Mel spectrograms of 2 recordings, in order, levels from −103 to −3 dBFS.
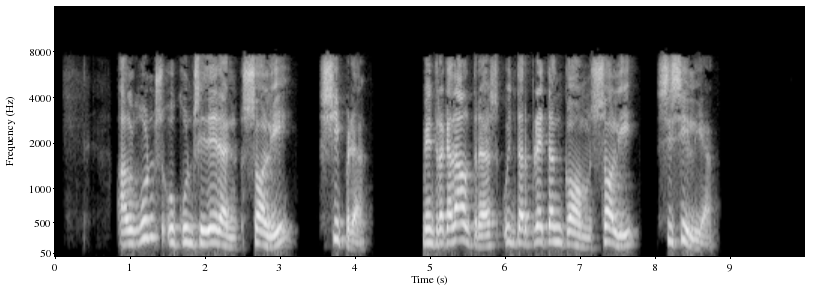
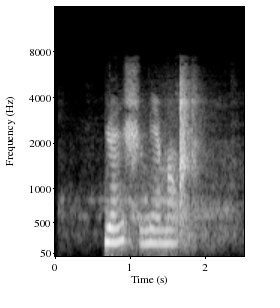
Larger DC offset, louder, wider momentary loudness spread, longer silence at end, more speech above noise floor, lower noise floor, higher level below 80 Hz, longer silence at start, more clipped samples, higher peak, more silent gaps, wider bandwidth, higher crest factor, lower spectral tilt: neither; about the same, -17 LUFS vs -18 LUFS; about the same, 9 LU vs 9 LU; first, 1.25 s vs 0.6 s; about the same, 44 dB vs 42 dB; about the same, -60 dBFS vs -59 dBFS; about the same, -62 dBFS vs -62 dBFS; first, 0.85 s vs 0.65 s; neither; about the same, -2 dBFS vs -2 dBFS; first, 3.25-3.49 s, 4.24-4.89 s, 7.81-8.02 s vs none; first, 8 kHz vs 6.8 kHz; about the same, 16 dB vs 18 dB; second, -2.5 dB/octave vs -6.5 dB/octave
